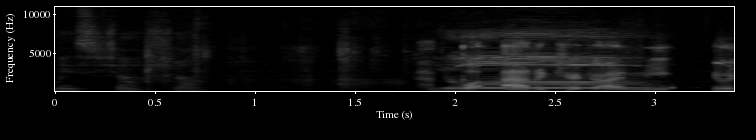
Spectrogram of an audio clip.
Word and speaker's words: Shasha: My name is Shasha. But out of character, I You'll. mean, you would say the actual right pronunciation.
